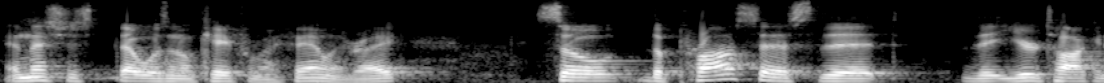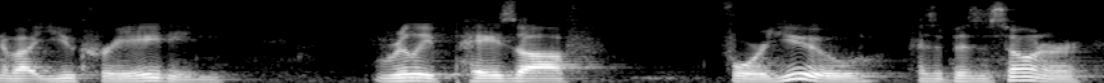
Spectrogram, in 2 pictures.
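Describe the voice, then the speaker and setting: A man's voice: mid-range voice, unhurried. A man hosting an on-stage interview, asking questions in a conversational way and checking in with "right?". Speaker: interviewer, host.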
